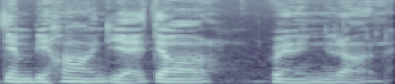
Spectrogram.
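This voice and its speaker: A man from Afghanistan, a guest in a casual interview, speaking halting second-language English with restarts and soft laughs. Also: mid-range voice, level tone, creaky.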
